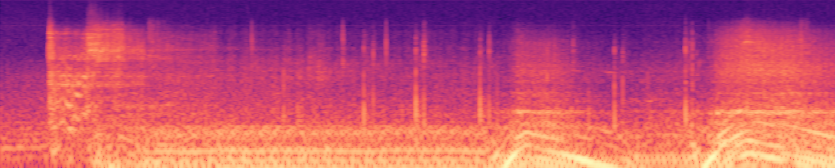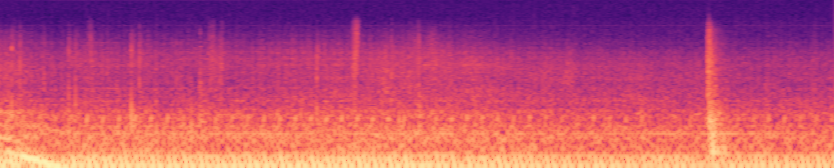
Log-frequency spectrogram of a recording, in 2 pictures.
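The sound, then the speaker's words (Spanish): A car engine starts with a sharp burst and settles into a low, steady rumble, then revs up twice in rising sweeps as the car pulls away, the motor droning on evenly afterward with no talking. “Iremos en mi coche. Suba.”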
